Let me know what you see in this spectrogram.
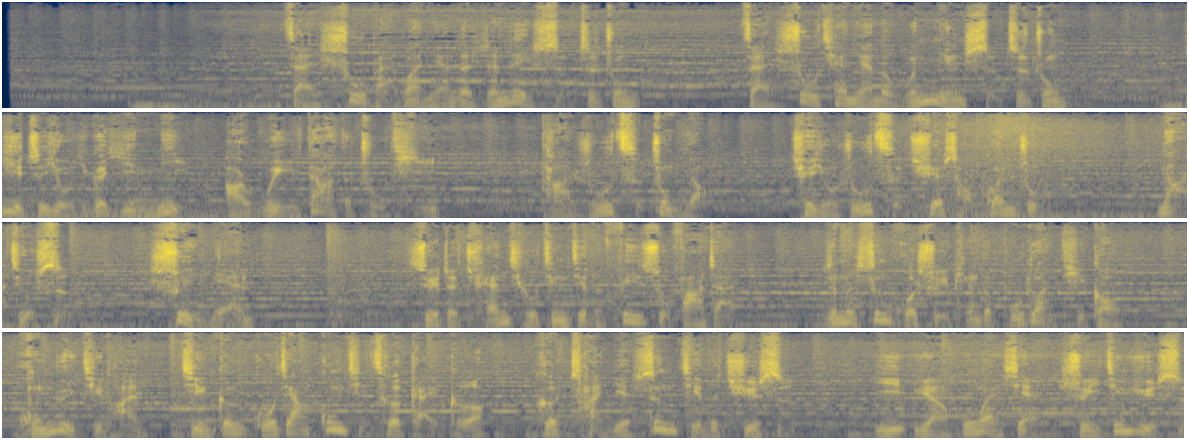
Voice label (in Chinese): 男 企业宣传; 红瑞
